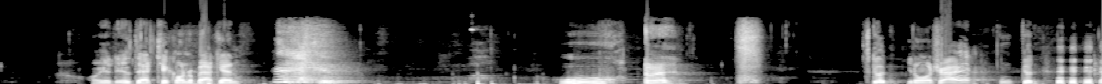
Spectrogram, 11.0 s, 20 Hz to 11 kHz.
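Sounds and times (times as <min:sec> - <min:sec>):
speech: 0:00.9 - 0:02.5, 0:05.6 - 0:06.8, 0:08.8 - 0:11.0
person sneezing after smelling a limited-release product: 0:02.8 - 0:03.7, 0:05.9 - 0:07.7
laughter: 0:10.3 - 0:11.0.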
